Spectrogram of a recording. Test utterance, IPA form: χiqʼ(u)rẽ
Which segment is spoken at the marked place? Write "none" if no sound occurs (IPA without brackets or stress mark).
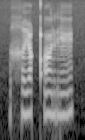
ũ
